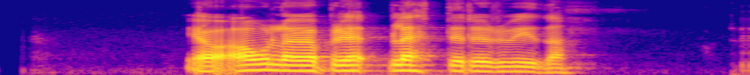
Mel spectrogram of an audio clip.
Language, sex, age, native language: Icelandic, female, 50-59, Icelandic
